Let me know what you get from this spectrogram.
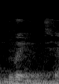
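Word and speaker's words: Dwiggins: I mean, I really like William Addison Dvigins, who I mentioned before, American type designer and book designer, first half of the 20th century. – Dvigins? Yes, pronounced? – Dvigins, yeah.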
